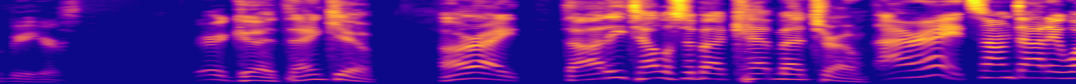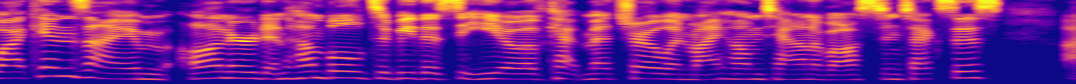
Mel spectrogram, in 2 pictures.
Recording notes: recorded live at APTA TRANSform Conference and EXPO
